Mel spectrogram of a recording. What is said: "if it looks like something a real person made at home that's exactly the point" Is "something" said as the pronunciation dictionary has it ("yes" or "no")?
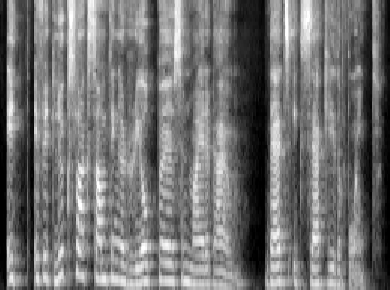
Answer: yes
